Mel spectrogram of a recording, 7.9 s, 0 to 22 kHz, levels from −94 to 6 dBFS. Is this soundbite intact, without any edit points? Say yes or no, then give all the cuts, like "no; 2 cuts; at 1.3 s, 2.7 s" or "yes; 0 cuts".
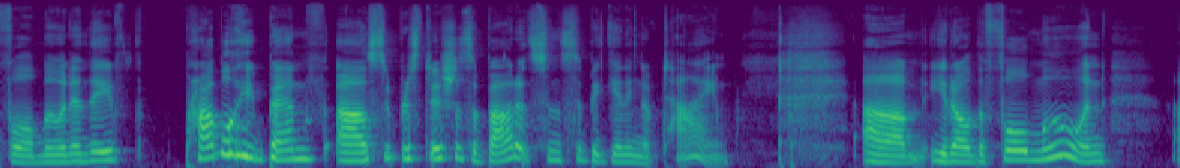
yes; 0 cuts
